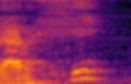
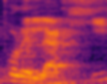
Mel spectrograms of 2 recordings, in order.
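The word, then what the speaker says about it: ἀρχή: La pregunta por el arjé, ¿no? Por el arjé de la fisis, se suele decir, ¿no? Pero la pregunta por el arjí, según la pronunciación del griego que más les guste, ¿no?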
